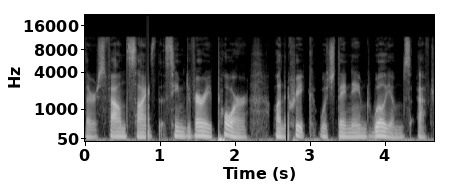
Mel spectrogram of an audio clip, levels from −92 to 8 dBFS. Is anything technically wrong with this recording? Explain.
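Yes. At 0.82 to 0.86 s and 2.68 to 2.73 s the speech cuts to silence for about 26 and 36 ms, then resumes. This is likely a Bluetooth stall: interference held packets up, the headphones' buffer ran dry and playback paused until resent packets arrived. Unlike a lost-packet glitch, nothing is smeared.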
